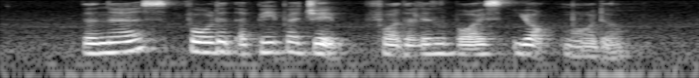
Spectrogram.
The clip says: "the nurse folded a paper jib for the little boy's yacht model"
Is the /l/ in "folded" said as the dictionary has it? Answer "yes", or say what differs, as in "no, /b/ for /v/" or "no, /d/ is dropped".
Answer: yes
